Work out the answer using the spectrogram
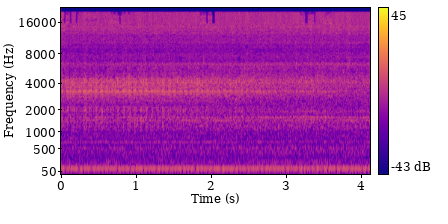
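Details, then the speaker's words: Corvette near 200k miles with a power steering leak, engine idling while fluid is poured into the dry reservoir: steady low drone, no whine or groan, pump kicking in and sounding normal. "Yeah, you hear that pump actually kicking in. Hey, that sounds good."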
